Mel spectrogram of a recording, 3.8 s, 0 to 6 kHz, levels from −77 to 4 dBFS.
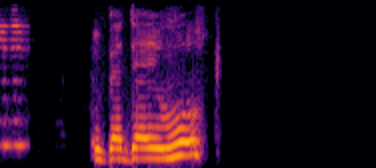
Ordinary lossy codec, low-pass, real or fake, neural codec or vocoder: AAC, 32 kbps; 5.4 kHz; real; none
